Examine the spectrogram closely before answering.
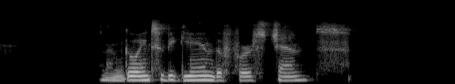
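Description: A young woman speaks calmly and softly into a microphone.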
